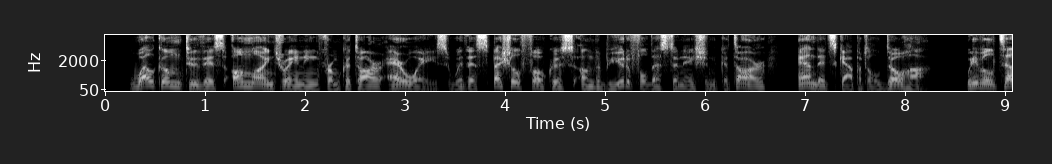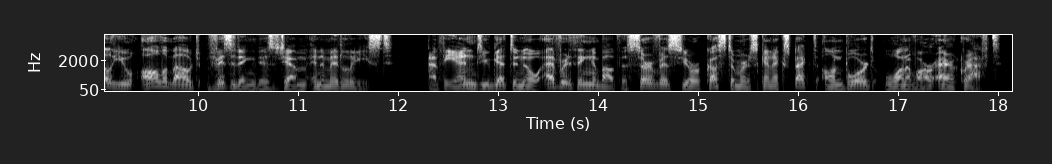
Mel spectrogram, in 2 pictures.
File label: english international e-learning; Global English voice talent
